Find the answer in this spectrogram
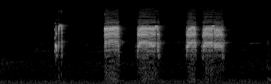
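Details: Harsh phrase of a black francolin (kala teetar) from Punjab: one quick short note, a pause, then four broad grating notes with the final two nearly merged, in otherwise near silence.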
